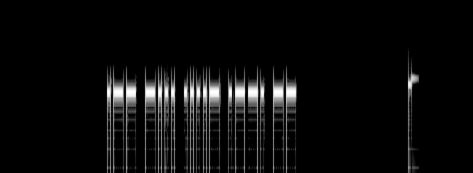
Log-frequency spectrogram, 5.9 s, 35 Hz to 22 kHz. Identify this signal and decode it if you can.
Morse code, heard as a keyed tone, about 30 wpm, 700 Hz. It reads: WB4PM
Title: USA Call Signs Repeated 2x 30wpm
